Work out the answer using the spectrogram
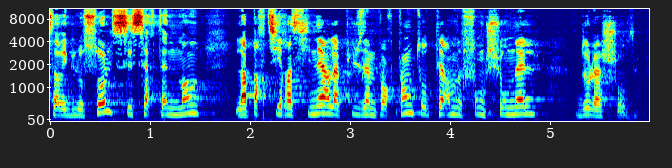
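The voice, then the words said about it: Slight southern French regional accent. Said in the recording (French): “vous avez entendu avec mon petit accent, que je ne sais pas de cacher ... de la garrigue de la région Montpellier”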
